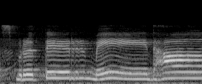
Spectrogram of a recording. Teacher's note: ಸ್ಮೃತಿರ್ಮೇಧಾ ಧ ಮಹಾಪ್ರಾಣ ದೀರ್ಘ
